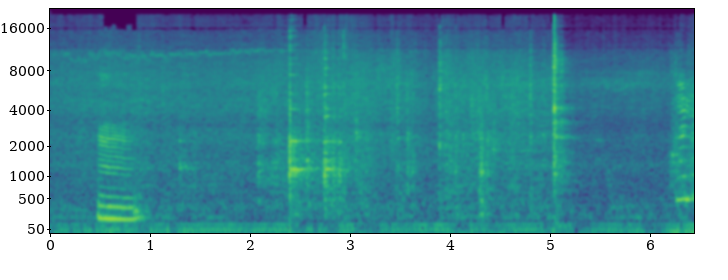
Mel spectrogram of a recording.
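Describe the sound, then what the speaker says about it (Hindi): A sugar pickle made with non-refined sugar fries in a pan, with a busy sizzle, clattering spoon scrapes and sharp knocks against the pan; a brief voice sounds near the start. "इसको अब तो 15-20 मिनट भूनना है ऐसे"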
